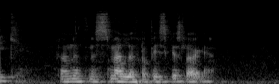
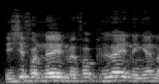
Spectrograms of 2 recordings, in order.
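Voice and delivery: loud, higher, theatrical proclamation; showman's announcement; 4 semitones higher, 9 dB louder than usual. A narrator's reading. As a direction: announce it to a whole crowd. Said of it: "annonserte han utover plassen, som om han holdt en forestilling".

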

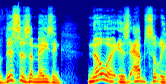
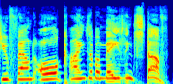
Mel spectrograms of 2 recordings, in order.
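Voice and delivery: much higher, gushing over the finds; excited praise; 9 semitones higher than usual. Real, not acted. Host praising young fossil hunters, excited and much higher.

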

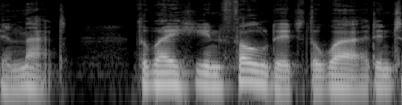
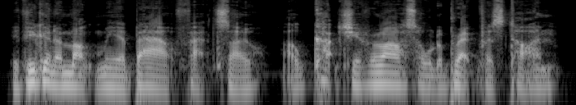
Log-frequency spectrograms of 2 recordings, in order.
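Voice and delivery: fast, threatening Cockney; Cockney accent. Acted. Teacher threatening a pupil after inhaling the accent, rapid Cockney. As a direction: rattle off a threat in broad Cockney. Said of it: "deep hit of the last Cockney accent".

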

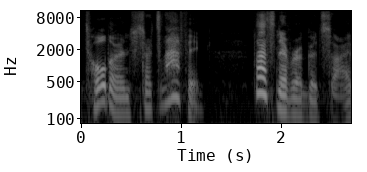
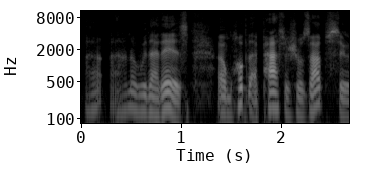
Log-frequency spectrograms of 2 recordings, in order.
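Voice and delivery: puzzled aside; 3 semitones lower, 6 dB quieter than usual. Retold or imitated. Puzzled aside on hearing name.

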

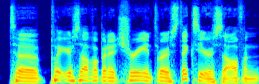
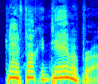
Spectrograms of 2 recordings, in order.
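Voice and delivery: frustrated cursing; 12 semitones higher than usual. Retold or imitated. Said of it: "something's like".

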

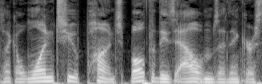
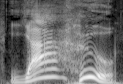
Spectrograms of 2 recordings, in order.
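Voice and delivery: much higher, gleeful yahoo; yahoo whoop; 10 semitones higher than usual. Pretend. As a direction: let out a happy yee-haw holler. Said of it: "It's gonna make me say".

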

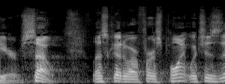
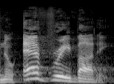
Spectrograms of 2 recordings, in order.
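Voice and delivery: sweeping proclamation; 4 semitones higher than usual. Shown as a demonstration. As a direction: call out to everyone at once. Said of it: "He's saying".

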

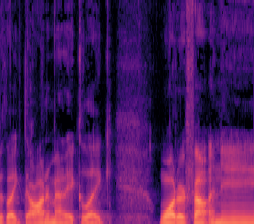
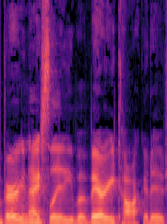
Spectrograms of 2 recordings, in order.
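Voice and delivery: ordinary delivery

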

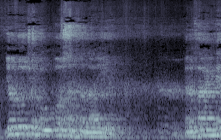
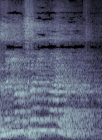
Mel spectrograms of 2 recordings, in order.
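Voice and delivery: a higher, wheedling bargainer begging for six; higher pleading haggle; 7 semitones higher, slower than usual. Retold or imitated. Preacher voicing the stubborn officer haggling with God, higher pleading. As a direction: coax it like a market haggler.

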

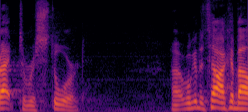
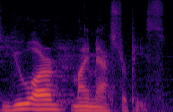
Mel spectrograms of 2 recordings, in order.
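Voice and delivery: tender God voice; 6 semitones lower, 9 dB quieter, slower than usual. Acted. God's voice, tender.

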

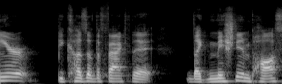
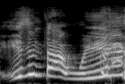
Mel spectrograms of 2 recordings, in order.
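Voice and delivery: much higher, slow, laughing camp Dutch voice; Goldmember voice; 4 dB louder, much slower than usual. Retold or imitated. Goldmember introducing himself, high slow giggly question. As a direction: stretch it out with a giggle. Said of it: "And he's like".

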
